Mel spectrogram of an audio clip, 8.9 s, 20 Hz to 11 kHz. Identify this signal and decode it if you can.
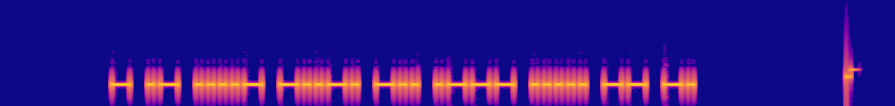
Morse code, heard as a keyed tone, about 20 wpm, 700 Hz. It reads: TA4/DJ5MN
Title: Difficult Call Signs 20wpm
